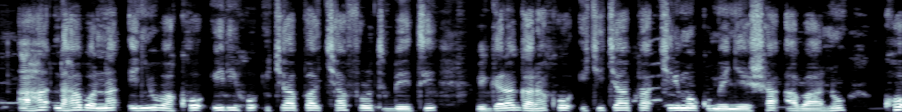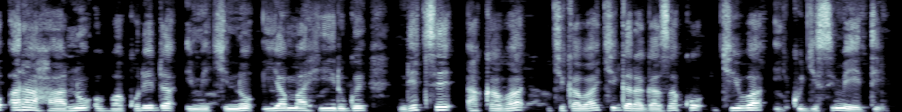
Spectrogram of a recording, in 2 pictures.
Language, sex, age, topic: Kinyarwanda, male, 18-24, government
